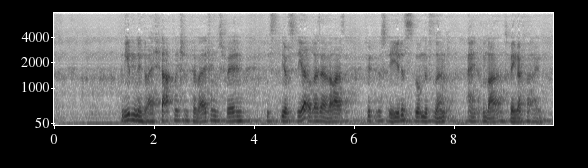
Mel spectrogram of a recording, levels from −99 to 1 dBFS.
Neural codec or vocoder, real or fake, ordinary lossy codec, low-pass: codec, 16 kHz, 0.5 kbps, FunCodec, trained on LibriTTS, 25 frames a second; fake; none; none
